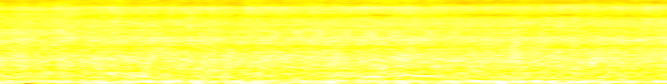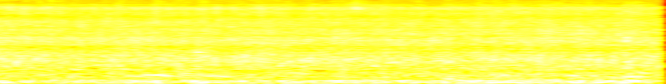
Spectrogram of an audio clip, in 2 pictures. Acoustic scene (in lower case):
park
